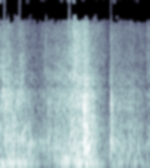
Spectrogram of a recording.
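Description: Wet, soapy sponges squeezed by hand under foam in a bathtub, giving a squelching rush of water and bubbles that swells about halfway through, with a short sharp squish just after.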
